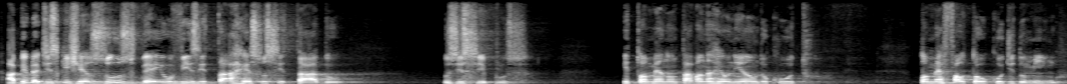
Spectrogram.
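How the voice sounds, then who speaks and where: High-voiced pastor preaching. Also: male voice, normal speed, long pauses. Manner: animated preaching with repetitions and swings to shouting. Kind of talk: sermon. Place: church auditorium. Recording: church hall reverb.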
